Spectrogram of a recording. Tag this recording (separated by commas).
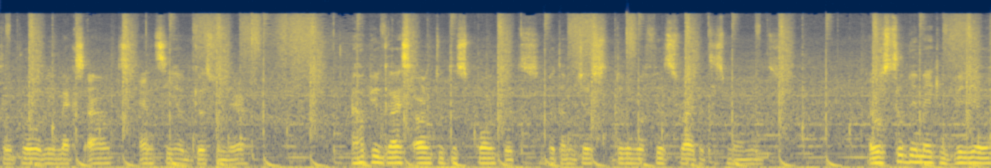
Speech, Music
